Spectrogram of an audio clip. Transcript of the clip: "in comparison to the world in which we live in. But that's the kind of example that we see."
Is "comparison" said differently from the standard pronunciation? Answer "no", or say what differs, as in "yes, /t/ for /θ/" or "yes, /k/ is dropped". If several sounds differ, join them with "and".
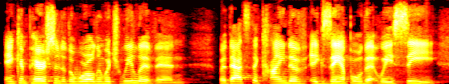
no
